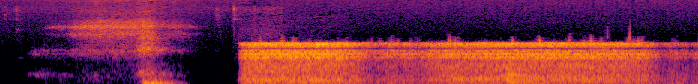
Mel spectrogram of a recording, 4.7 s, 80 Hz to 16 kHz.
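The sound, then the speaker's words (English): A soft breathy rustle and a low thump, then a steady, loud scrubbing hiss from a Hybrid Athletics 360-degree barbell brush worked along a barbell, continuing without a break for about three seconds. “That's the sound of a 360 degree barbell brush by Hybrid Athletics.”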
